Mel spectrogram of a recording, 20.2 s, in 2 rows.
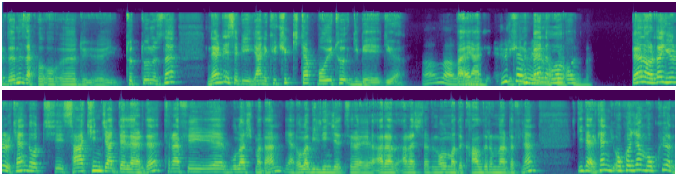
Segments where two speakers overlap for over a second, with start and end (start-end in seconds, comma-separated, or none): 6.8-8.7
